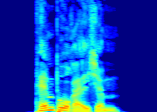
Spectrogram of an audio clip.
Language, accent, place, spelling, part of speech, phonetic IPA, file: German, Germany, Berlin, temporeichem, adjective, [ˈtɛmpoˌʁaɪ̯çm̩], De-temporeichem.ogg
- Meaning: strong dative masculine/neuter singular of temporeich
